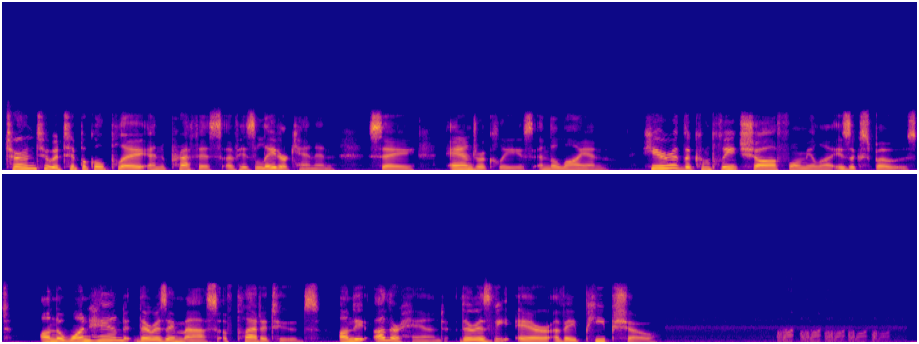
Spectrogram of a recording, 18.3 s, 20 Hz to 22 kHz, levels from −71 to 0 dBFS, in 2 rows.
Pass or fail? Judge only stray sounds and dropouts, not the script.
fail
